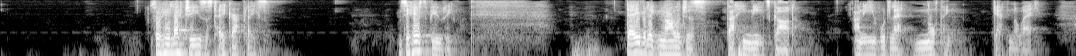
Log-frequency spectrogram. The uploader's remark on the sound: Recorded live in Liberty Church.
